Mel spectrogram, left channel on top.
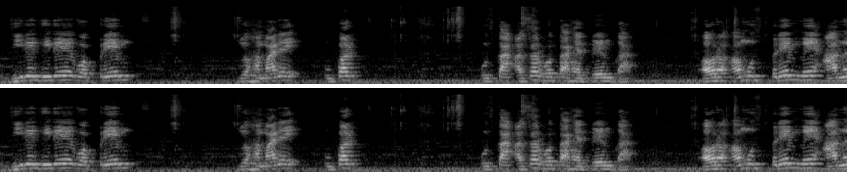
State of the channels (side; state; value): both; identical; correlation 1.00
